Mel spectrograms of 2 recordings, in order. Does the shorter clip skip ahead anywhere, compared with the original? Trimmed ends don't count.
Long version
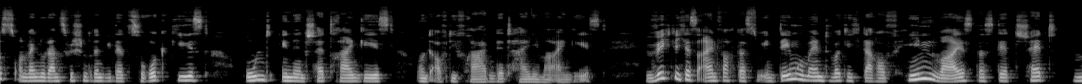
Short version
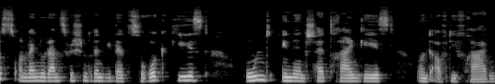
no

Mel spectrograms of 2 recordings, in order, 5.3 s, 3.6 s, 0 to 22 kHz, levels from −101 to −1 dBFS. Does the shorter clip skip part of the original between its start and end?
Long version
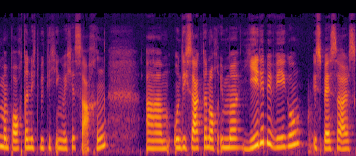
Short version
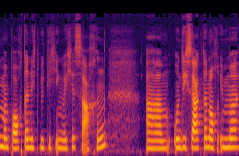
no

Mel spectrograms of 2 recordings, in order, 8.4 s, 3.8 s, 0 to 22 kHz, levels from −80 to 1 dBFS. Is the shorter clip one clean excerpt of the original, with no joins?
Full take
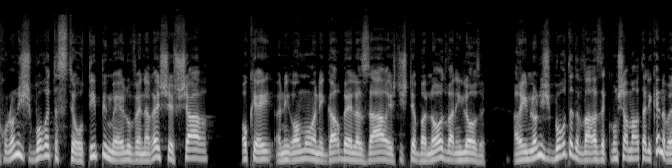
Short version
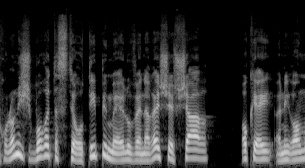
yes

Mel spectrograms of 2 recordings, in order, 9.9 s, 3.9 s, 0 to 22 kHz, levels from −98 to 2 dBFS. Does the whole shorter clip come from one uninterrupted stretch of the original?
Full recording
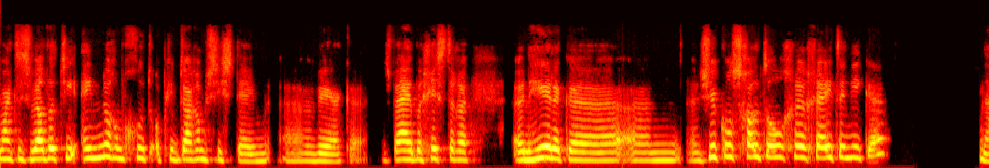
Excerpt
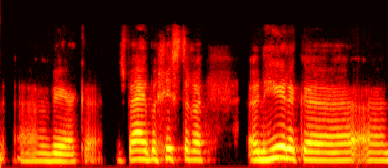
yes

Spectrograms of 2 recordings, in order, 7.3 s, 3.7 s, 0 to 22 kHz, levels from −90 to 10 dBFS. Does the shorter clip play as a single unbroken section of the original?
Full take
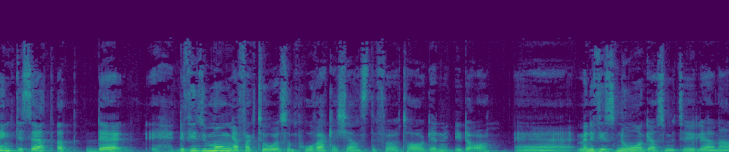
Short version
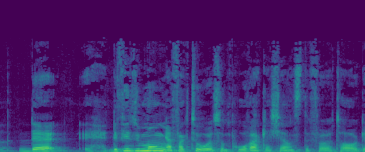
yes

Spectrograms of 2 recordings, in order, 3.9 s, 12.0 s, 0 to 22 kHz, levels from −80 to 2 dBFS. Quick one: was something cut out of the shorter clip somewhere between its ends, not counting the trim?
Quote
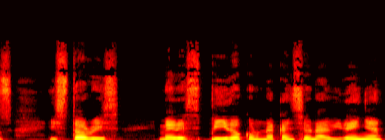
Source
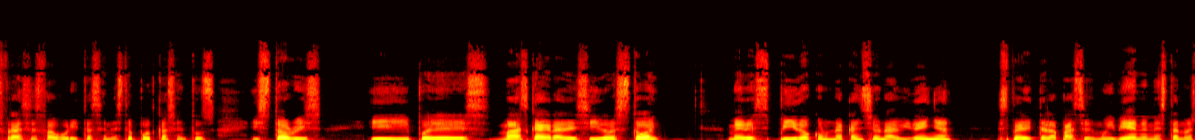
yes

